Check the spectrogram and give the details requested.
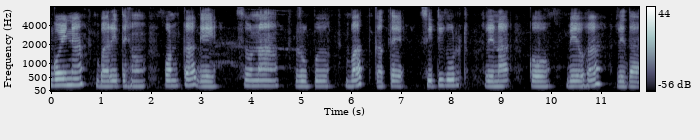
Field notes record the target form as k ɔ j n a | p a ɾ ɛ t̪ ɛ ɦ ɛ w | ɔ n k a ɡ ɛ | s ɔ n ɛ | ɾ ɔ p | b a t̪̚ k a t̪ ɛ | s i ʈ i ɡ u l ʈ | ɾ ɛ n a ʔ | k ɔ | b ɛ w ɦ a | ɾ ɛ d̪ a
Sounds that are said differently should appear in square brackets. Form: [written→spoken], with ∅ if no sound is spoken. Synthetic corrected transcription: [k→ɡ] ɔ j n a | [p→b] a ɾ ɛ t̪ ɛ ɦ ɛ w | ɔ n k a ɡ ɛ | s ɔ n [ɛ→a] | ɾ [ɔ→u] p | b a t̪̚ k a t̪ ɛ | s i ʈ i ɡ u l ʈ | ɾ ɛ n a ʔ | k ɔ | b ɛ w ɦ a | ɾ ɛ d̪ a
